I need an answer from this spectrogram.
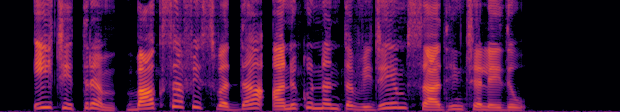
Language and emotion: Telugu, neutral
